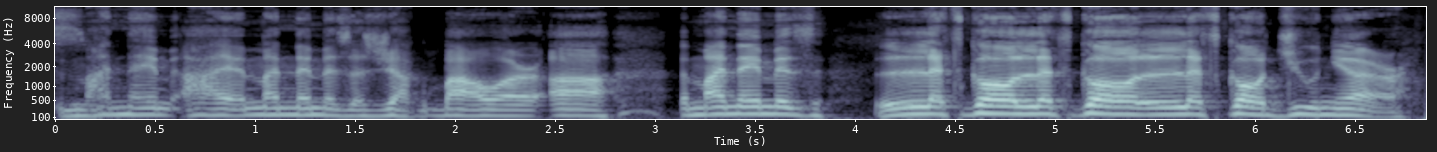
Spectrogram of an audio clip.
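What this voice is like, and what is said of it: Put-on French accent. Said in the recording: “That sounded French.”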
